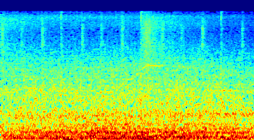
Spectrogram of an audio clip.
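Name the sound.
rocket engine roar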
